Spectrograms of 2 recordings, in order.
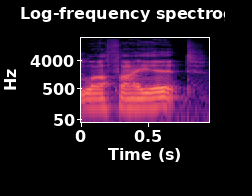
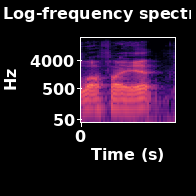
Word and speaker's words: Lafayette: I don't pronounce it Lafayette. That ain't gonna work. I don't pronounce it Lafayette. It's Lafayette. That's my pronunciation of it.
